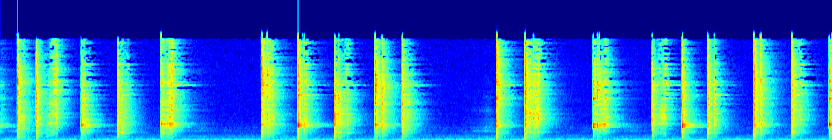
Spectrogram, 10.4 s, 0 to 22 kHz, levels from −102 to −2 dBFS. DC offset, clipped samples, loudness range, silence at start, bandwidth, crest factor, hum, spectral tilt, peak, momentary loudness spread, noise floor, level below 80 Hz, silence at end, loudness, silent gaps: under 0.1%; under 0.1%; 3 LU; 0.2 s; 17 kHz; 28 dB; none; 3.5 dB/octave; 0 dBFS; 11 LU; -62 dBFS; -66 dBFS; 0 s; -24 LUFS; none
